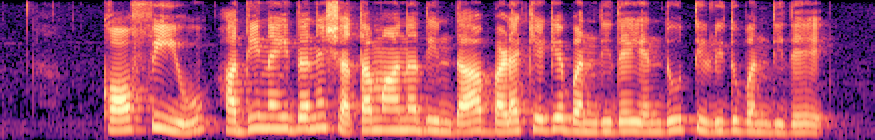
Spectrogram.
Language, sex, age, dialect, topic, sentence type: Kannada, female, 18-24, Coastal/Dakshin, agriculture, statement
